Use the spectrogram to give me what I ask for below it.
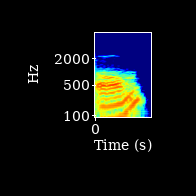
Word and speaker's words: om: syllables a Uma so while pronouncing of course you don't say that you say om and between one ohm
